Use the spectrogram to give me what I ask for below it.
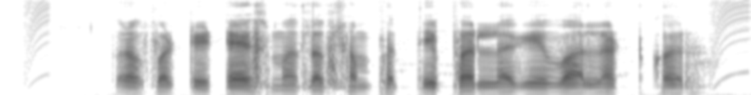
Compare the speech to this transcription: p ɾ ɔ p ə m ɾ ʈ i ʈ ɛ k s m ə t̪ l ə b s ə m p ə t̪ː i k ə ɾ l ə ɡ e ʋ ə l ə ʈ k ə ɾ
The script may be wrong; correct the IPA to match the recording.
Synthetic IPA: p ɾ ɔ p ə ɾ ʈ i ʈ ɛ k s m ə t̪ l ə b s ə m p ə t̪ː i p ə ɾ l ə ɡ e ʋ a l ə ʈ k ə ɾ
